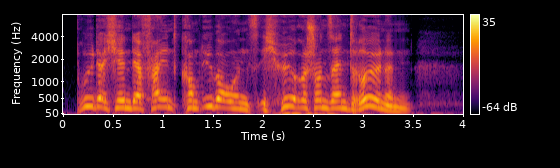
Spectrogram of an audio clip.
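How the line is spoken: Calling out. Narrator (German): Der Nasenmann rief

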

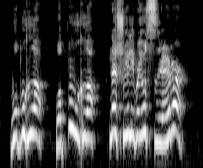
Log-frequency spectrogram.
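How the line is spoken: Shouting while running. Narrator (Chinese): 一边跑一边嘴里边还喊

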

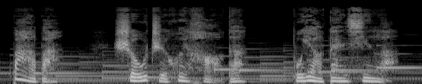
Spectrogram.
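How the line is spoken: Son speaking softly. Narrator (Chinese): 儿子轻声说道

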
